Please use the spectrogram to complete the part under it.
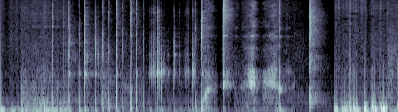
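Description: A plastic container rattles close to a microphone.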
